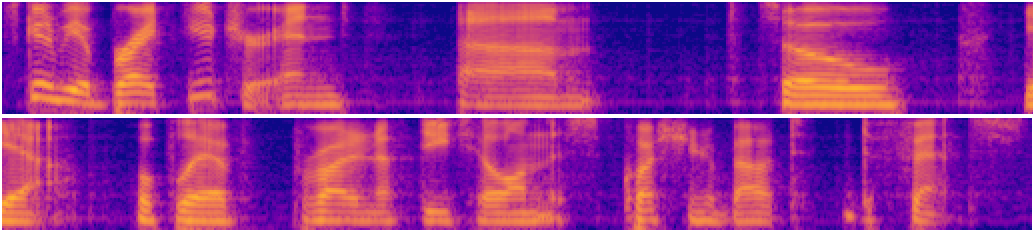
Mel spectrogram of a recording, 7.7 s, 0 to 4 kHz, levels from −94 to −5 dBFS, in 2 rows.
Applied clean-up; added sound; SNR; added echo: neural mask model RNNoise.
